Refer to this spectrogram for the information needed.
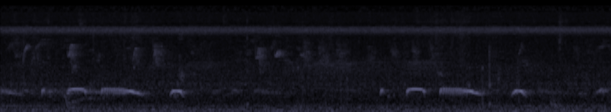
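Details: Captive bronze-tailed peacock-pheasants at a breeding center in Chiang Mai, Thailand, give soft mid-pitched hooting notes in two matching bursts about four seconds apart, each a quick group of three or four short arched notes, over a steady high hiss.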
